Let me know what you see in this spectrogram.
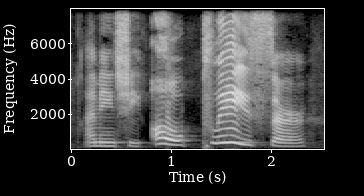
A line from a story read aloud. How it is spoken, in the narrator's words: yelled Solomon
